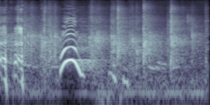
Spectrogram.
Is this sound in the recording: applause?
yes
